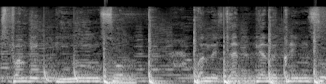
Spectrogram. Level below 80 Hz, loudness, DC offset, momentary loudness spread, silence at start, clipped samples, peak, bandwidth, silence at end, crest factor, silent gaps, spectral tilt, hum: -20 dBFS; -12 LUFS; under 0.1%; 5 LU; 0 s; 0.1%; 0 dBFS; 16.5 kHz; 0 s; 10 dB; none; -6 dB/octave; none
